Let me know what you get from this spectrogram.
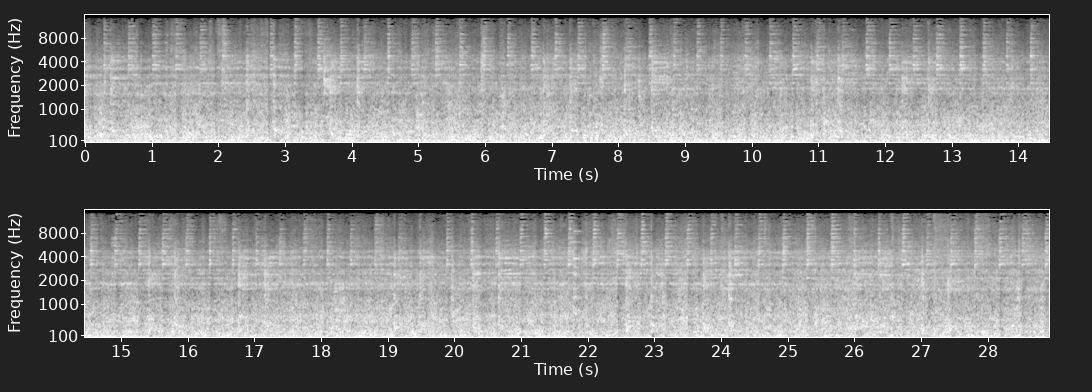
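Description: Freight train cars rolling steadily past close by: a continuous rumble and clatter of steel wheels on the rails.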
